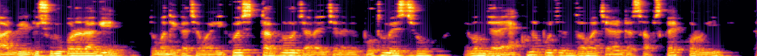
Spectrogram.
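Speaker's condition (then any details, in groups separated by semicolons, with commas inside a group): No condition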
